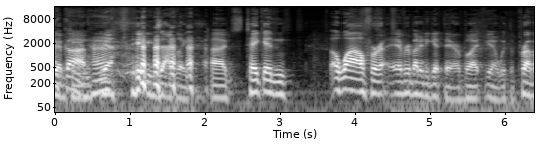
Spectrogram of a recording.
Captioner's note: laughs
